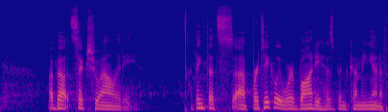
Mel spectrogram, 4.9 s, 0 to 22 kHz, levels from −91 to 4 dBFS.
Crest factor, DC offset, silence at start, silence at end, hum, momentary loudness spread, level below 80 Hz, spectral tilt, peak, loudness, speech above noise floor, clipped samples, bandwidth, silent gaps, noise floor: 22 dB; under 0.1%; 0 s; 0 s; none; 9 LU; -76 dBFS; -5.5 dB/octave; -24 dBFS; -44 LUFS; 33 dB; under 0.1%; 19 kHz; none; -76 dBFS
